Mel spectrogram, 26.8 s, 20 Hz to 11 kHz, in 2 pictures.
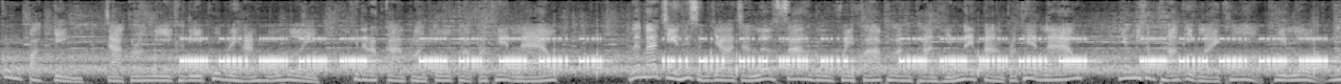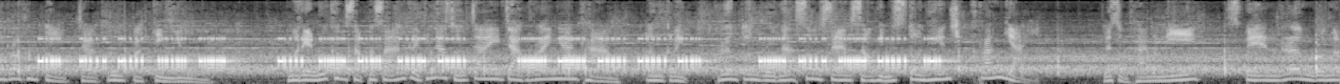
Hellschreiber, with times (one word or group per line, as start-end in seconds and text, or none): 1.8-3.7 CFZRQ
4.2-6.1 DKBFK
6.6-8.5 YLMXV
9.0-10.9 RQXPB
11.4-13.3 QHPRS
13.8-15.7 KVLXQ
16.2-18.1 LQKAP
18.6-20.5 ZBPFK
21.0-22.9 OUGFI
